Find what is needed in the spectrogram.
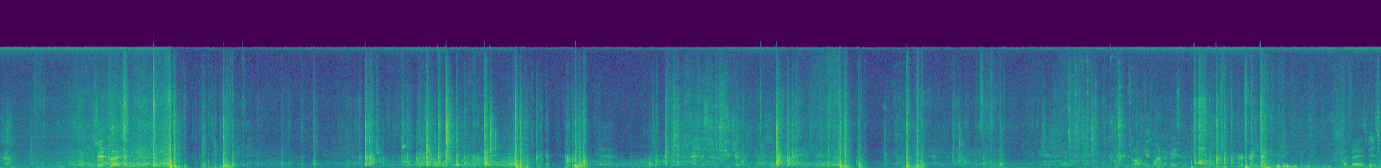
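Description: Indistinct voices talking on and off, with several sharp knocks and bangs scattered through.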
